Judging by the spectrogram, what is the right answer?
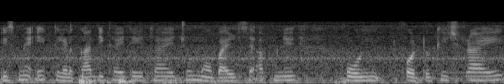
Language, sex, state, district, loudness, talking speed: Hindi, female, Chhattisgarh, Raigarh, -26 LUFS, 200 wpm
